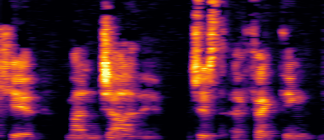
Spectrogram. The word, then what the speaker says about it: mangiare: This is spelled M-A-N-G-I-A-R-E. And the I is not really pronounced here, is it? Mangiare. It's actually just giving us a soft G as opposed to a hard G. We've seen this before. Giorno, the word for day, which is spelled G-I-O-R-N-O.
